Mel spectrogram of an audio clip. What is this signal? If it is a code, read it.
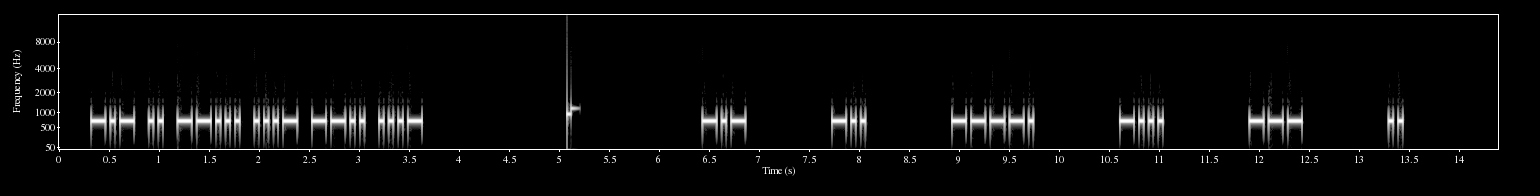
Morse code, heard as a keyed tone, about 25 wpm, spaced as for 13 wpm, 700 Hz. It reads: KI7VZV KD9BOI
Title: USA Call Signs - 6 Characters - 6x Character Spacing - 25wpm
